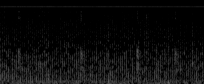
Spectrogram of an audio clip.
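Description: Faint, steady hall ambience with a few soft clicks of a celluloid table tennis ball striking the bats and table during a rally.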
